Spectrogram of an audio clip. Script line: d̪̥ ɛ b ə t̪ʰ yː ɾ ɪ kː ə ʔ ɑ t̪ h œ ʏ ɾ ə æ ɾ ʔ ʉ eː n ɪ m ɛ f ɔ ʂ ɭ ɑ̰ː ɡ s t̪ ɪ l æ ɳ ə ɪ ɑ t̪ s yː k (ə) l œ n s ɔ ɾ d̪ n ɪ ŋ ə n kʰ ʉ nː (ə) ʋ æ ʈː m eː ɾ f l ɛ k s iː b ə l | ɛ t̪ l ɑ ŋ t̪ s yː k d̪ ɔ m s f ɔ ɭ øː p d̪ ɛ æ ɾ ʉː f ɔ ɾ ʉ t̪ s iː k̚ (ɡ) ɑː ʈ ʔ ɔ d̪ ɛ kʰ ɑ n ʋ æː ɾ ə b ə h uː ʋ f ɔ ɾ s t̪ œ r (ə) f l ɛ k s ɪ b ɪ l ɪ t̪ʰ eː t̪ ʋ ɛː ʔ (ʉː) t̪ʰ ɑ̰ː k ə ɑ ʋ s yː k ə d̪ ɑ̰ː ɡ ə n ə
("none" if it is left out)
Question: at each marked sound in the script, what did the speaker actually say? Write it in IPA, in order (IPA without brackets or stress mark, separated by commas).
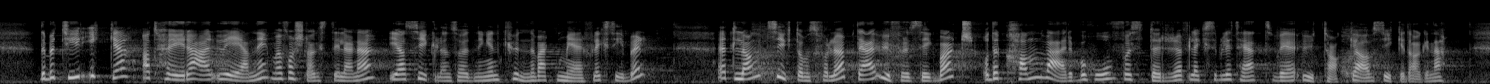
ə, ə, b, ə, ʉː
